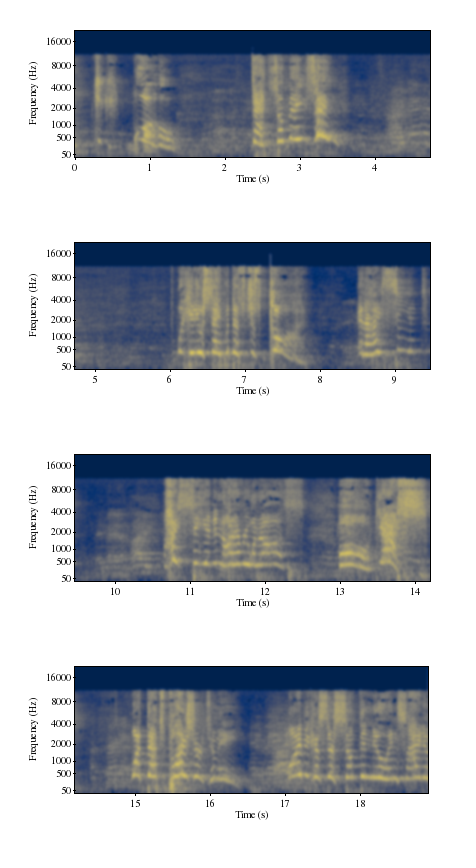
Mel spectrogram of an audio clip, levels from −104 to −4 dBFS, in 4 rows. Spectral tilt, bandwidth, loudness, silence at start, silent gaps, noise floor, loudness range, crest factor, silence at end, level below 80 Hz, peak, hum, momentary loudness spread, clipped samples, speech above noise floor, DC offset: 0 dB/octave; 11.5 kHz; -21 LUFS; 0 s; none; -61 dBFS; 5 LU; 22 dB; 0 s; -58 dBFS; -4 dBFS; none; 21 LU; under 0.1%; 38 dB; under 0.1%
